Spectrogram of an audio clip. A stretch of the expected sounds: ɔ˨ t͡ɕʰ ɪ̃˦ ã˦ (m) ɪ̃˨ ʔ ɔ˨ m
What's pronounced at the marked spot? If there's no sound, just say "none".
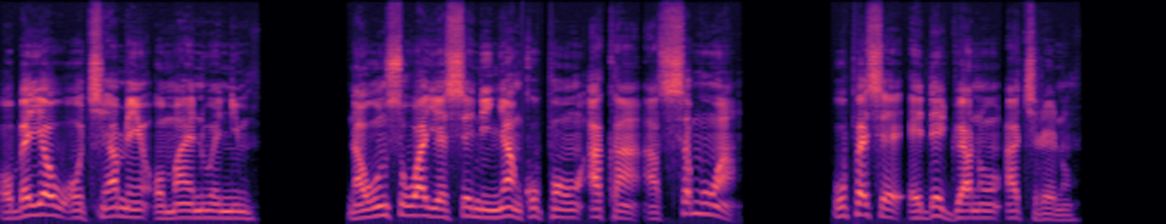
m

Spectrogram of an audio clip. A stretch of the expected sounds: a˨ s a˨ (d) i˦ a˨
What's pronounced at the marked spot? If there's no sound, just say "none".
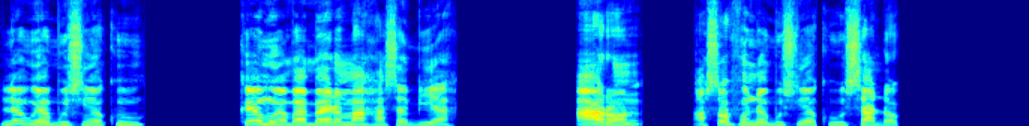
b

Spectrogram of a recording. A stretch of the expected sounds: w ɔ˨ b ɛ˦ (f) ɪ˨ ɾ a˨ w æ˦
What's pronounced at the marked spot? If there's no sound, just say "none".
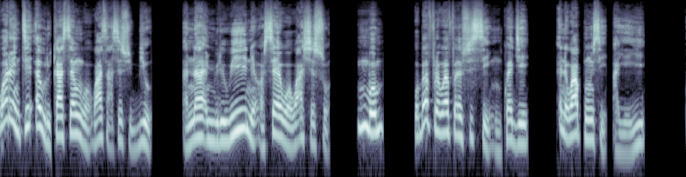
f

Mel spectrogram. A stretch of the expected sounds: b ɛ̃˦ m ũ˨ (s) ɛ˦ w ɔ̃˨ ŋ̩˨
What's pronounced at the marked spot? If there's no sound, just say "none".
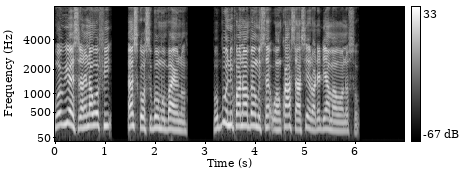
s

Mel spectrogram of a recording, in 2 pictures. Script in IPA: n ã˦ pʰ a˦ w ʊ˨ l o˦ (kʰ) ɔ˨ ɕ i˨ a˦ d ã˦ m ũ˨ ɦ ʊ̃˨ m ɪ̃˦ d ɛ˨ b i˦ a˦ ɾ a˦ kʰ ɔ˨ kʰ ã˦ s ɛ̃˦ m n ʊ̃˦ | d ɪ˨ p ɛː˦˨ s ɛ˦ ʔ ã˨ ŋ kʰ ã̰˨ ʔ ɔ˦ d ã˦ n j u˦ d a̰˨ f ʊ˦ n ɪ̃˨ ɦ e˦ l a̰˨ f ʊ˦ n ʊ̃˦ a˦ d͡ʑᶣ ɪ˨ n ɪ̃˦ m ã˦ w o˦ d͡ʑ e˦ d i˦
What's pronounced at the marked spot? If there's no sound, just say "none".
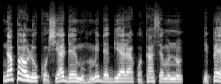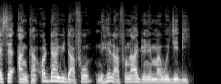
kʰ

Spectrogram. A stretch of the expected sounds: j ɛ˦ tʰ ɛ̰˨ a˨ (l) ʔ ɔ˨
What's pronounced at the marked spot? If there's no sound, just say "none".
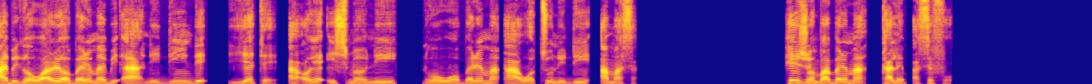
none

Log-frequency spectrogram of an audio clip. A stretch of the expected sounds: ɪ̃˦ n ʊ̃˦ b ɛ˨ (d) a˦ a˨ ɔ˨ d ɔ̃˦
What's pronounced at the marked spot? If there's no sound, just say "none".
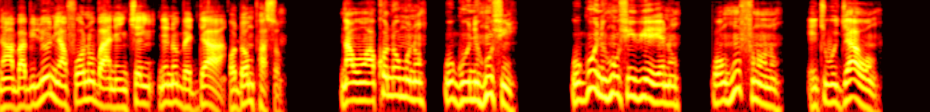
d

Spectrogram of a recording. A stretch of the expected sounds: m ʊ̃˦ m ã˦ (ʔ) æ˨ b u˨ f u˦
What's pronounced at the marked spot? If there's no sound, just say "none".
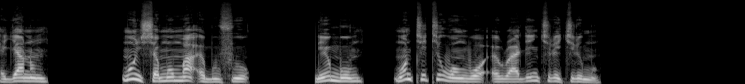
ʔ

